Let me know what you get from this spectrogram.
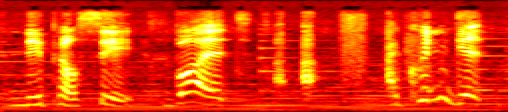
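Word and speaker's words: Nez Perce: so they pronounced it nez purse and i know that's probably how most people pronounce it but it's a french word so you know in french i was like no it's properly pronounced nepelsi but i i couldn't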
